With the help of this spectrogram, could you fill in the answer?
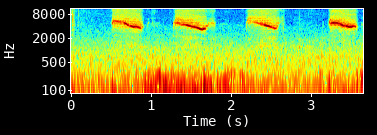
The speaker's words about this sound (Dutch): Dat zijn zeisjes. Die zijn heel klein, compacte groepjes.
